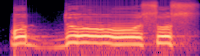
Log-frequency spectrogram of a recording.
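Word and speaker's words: القدوس: মালিকুল আল মালিকুল কুদ্দু কুদ্দু বলে টান দিতে হবে এক আলিফ টান কুদ্দুস কুদ্দুস সালা লা এক আলিফ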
